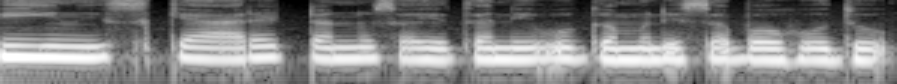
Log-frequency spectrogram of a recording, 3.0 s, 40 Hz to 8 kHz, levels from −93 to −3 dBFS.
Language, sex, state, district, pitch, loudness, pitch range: Kannada, female, Karnataka, Bellary, 195 Hz, -14 LUFS, 190-210 Hz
